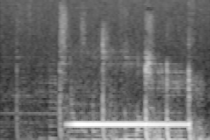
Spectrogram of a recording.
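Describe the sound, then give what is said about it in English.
A telephone ringing tone from a call that goes unanswered sounds as one long, steady mid-pitched tone lasting over a second, with a low buzz and a run of regular soft clicks beneath it. No one speaks. “It's still ringing there.”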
